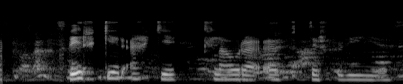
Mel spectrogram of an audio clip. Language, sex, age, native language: Icelandic, female, 9, Icelandic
